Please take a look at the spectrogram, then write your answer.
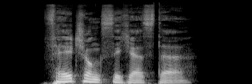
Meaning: inflection of fälschungssicher: 1. strong/mixed nominative masculine singular superlative degree 2. strong genitive/dative feminine singular superlative degree
- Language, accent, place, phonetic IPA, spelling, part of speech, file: German, Germany, Berlin, [ˈfɛlʃʊŋsˌzɪçɐstɐ], fälschungssicherster, adjective, De-fälschungssicherster.ogg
